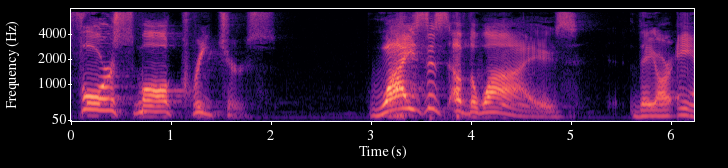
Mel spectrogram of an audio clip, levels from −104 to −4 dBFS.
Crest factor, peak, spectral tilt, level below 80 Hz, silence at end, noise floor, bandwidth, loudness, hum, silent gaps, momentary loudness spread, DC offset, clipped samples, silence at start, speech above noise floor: 20 dB; -12 dBFS; -3 dB/octave; -88 dBFS; 0 s; -83 dBFS; 7.6 kHz; -30 LUFS; none; none; 22 LU; under 0.1%; under 0.1%; 0.05 s; 52 dB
